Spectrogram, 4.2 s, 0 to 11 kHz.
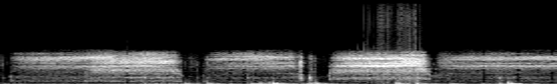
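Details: Barn owls at a nest in Théding, France, on 22 August 2020, during an agitated food delivery, give long harsh hissing screeches about a second each with brief gaps, low thumps beneath.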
